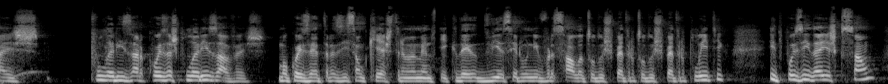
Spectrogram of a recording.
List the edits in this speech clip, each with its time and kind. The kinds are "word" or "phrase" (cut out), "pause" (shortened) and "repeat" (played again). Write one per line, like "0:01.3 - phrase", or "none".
0:01.8 - phrase
0:02.7 - pause
0:03.2 - phrase
0:03.7 - word
0:04.3 - word
0:06.4 - repeat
